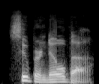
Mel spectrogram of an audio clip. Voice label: "supernova", American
